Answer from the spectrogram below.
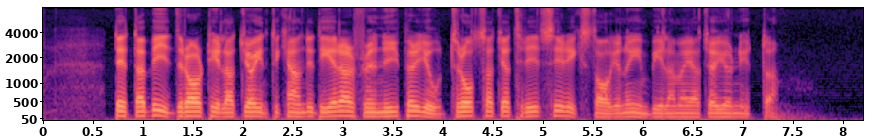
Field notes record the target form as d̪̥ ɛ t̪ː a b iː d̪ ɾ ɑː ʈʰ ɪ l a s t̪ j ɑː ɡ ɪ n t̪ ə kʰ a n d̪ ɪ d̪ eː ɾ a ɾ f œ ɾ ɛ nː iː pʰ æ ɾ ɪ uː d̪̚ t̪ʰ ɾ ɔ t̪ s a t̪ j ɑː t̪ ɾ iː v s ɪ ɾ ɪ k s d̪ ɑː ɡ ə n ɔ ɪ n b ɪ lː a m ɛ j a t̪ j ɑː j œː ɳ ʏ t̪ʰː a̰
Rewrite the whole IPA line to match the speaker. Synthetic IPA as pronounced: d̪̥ ɛ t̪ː a b iː d̪ ɾ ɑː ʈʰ ɪ l a t̪ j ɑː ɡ ɪ n t̪ ə kʰ a n d̪ ɪ d̪ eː ɾ a ɾ f œ ɾ ɛ nː yː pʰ æ ɾ ɪ uː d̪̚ t̪ʰ ɾ ɔ t̪ s a t̪ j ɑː t̪ʰ ɾ iː v s ɪ ɾ ɪ k s d̪ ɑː ɡ ə n ɔ ɪ n b ɪ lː a m ɛ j a t̪ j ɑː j œː ɳ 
